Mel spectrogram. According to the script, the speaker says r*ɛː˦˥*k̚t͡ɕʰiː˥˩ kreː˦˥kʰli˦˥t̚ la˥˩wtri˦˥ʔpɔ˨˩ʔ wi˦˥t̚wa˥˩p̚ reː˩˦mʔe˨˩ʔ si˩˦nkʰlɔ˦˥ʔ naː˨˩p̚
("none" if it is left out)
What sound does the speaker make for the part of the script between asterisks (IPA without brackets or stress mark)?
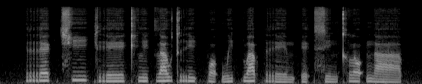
ɛː˦˥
